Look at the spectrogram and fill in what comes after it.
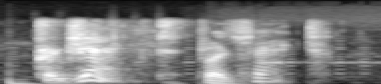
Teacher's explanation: If it is a verb, the accent shifts to second syllable.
